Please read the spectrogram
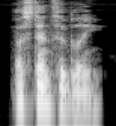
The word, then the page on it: ostensibly: Australian English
